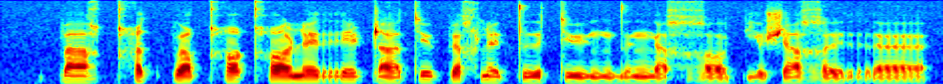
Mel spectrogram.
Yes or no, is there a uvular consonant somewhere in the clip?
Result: yes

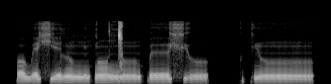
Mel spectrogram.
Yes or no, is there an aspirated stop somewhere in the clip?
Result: no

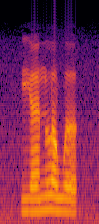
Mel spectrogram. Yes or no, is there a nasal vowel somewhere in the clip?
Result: no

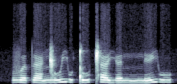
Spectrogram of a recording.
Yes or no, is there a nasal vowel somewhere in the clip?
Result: no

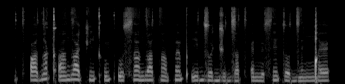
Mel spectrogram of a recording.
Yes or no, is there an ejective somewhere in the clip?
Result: yes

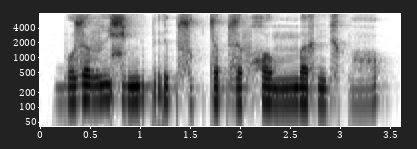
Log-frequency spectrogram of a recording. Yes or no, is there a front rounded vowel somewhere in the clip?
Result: yes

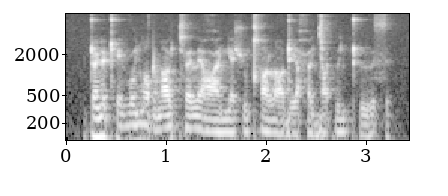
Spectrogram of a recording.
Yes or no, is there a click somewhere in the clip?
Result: no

